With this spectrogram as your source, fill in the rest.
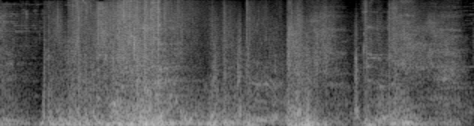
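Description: Weapon strikes and spell effects crash in a video game battle.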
